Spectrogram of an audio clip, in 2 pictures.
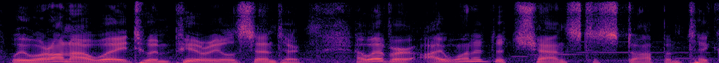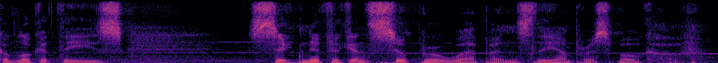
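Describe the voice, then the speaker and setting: A man's voice: medium pitch, lively intonation, moderate pace, pushed and bright, faint music behind. A man playing a cold, imperious imperial lord in a sci-fi audio drama, formal and condescending in a menacingly polite way. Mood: cold, pressing. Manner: formal, condescending, coolly sardonic.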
